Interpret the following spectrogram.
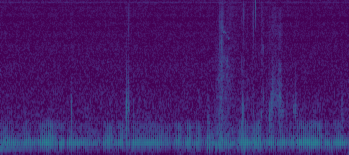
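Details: A domestic cat purrs close by, a continuous, deep, vibrating hum rising and falling in breath-paced cycles. Faint clicks and rustles come through in the middle.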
